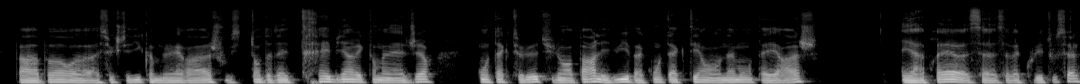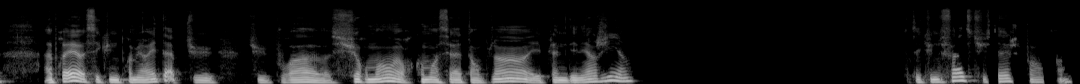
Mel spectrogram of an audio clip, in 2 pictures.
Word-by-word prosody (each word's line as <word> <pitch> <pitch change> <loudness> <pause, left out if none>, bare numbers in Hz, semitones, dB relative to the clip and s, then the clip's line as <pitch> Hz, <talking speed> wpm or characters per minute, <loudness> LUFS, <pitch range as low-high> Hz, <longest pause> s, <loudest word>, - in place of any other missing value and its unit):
par 100 -1 +1
rapport, 100 +1 +1
heu, 90 - +1
à 90 - -2
ceux 95 +3 -5
que 100 - -8
je - - -16
t'ai 100 - -2
dit, 105 +1 +1
comme 100 -2 -1
le 95 0 +1
RH 95 +2 -1
ou - - -5
si 85 - -13
tu - - -51
t'entendais 100 -1 +1
très 125 +5 -1
bien 115 +1 +2
avec 110 -3 +2
ton 105 - -2
manager, 100 +4 +1 0.4
contacte-le, 110 +1 +1
tu 120 -5 -11
lui 100 - +1
en 95 -1 +2
parles 120 +4 +3
et 100 - +3
lui, 110 +4 +4
il - - +4
va 90 -3 0
contacter, 105 +3 -2
en 100 -1 +1
amont, 105 0 +2
ta 100 - -6
RH 95 +9 -1 0.8
et 100 - +5
après 95 +5 +3
heu, 100 -5 +4
ça 90 0 -2
ça 90 +1 -6
va 95 +1 -1
couler 100 +2 -3
tout 110 +2 -10
seul. 135 +2 -2 0.4
Après, 140 +12 +4
heu, 140 - +5
c'est 110 - -4
qu'une 105 +1 +1
1re 105 +1 +1
étape, 125 0 0
tu 100 -3 -3 0.3
tu 100 -2 -6
pourras, 105 +3 +1
heu, 90 -2 -2
sûrement 120 - +2
recommencer 105 +2 -1
à 100 - +2
temps 95 -2 -2
plein 130 +6 +2
et 95 -1 0
pleine 100 +2 0
d'énergie, 125 - +1
hein. 155 +1 -2 2.8
C'est 110 - -3
qu'une 110 +2 -1
phase, 175 +9 0
tu 115 -11 -11
sais, 135 +5 -2
je 135 - -10
pense, 110 -1 -6
hein. - - -7
105 Hz, 195 wpm, -23 LUFS, 95-115 Hz, 2.8 s, et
